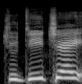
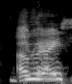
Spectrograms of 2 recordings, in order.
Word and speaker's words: Giudice: Giudice is more Italian. Giudice is the American way.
